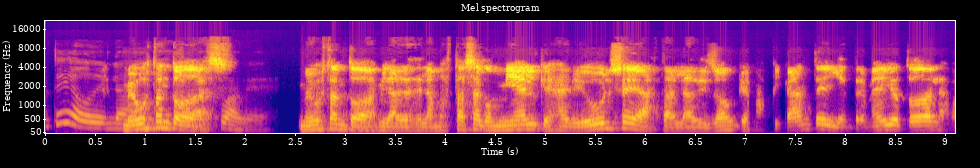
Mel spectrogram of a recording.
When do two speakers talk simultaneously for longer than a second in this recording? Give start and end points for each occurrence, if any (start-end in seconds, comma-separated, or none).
0.8-1.9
